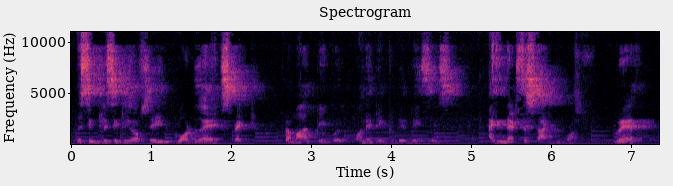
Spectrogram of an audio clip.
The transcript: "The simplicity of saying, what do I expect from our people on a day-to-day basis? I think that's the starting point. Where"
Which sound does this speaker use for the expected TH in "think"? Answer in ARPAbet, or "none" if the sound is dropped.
T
